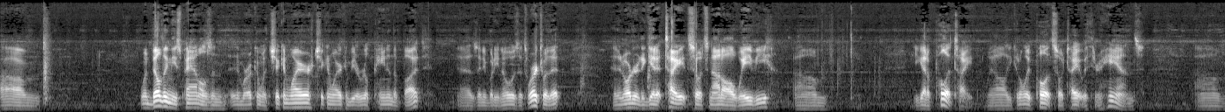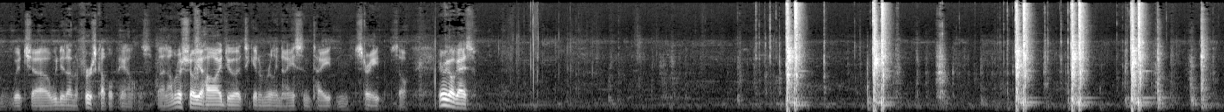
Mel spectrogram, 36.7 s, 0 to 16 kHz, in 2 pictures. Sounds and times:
Speech: 0:02.1 - 0:08.4, 0:09.2 - 0:12.4, 0:13.7 - 0:17.2, 0:18.0 - 0:25.6.

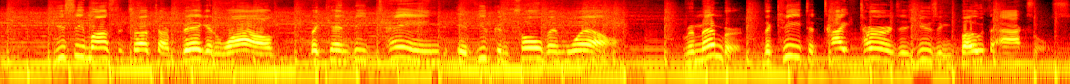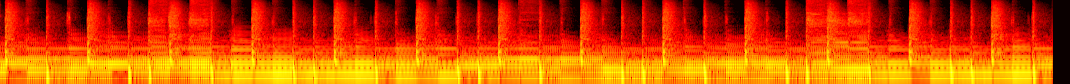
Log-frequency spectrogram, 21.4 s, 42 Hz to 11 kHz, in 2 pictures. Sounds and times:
Music: 0:00.0 - 0:21.2.

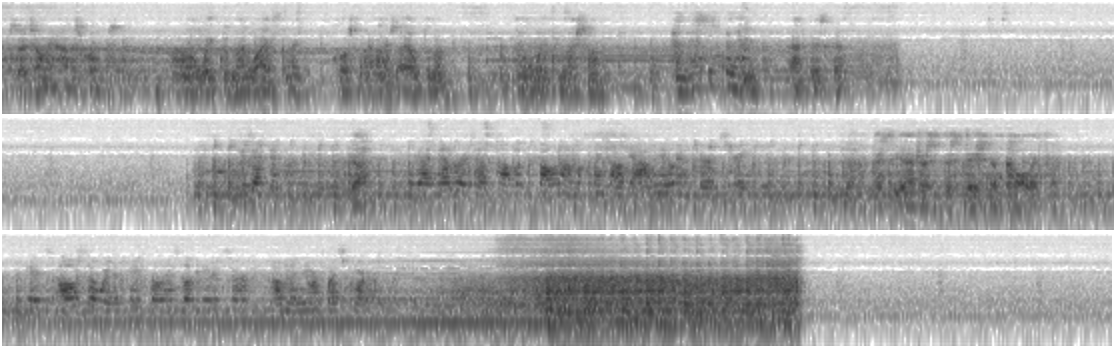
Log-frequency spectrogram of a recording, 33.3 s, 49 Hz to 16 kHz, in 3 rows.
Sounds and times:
Television: 0:00.0 - 0:33.3
Speech: 0:14.6 - 0:18.6, 0:22.5 - 0:26.1.

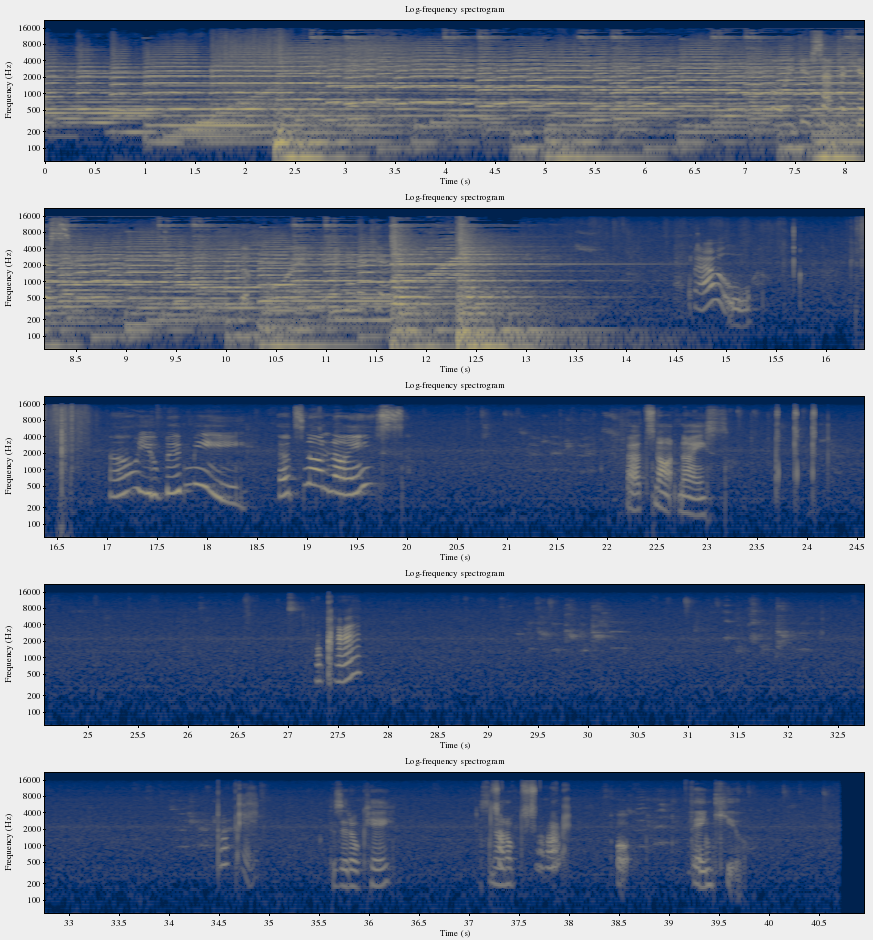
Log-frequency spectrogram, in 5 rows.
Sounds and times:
Speech: 0:07.4 - 0:08.7, 0:14.6 - 0:15.4, 0:17.0 - 0:20.0, 0:22.2 - 0:23.2, 0:27.3 - 0:27.8, 0:34.5 - 0:34.9, 0:35.6 - 0:36.3, 0:37.1 - 0:39.8
Bird: 0:21.1 - 0:22.2, 0:29.3 - 0:32.4, 0:34.0 - 0:34.9
Domestic animals, pets: 0:21.2 - 0:22.2, 0:23.7 - 0:24.5, 0:31.3 - 0:32.4, 0:34.0 - 0:35.0, 0:37.2 - 0:39.2.

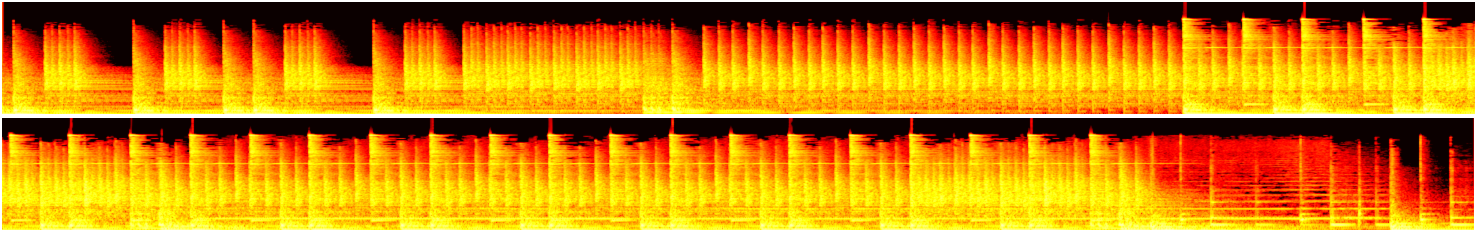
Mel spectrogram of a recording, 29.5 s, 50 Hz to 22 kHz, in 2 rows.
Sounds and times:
Bass drum: 0:00.0 - 0:04.5, 0:11.8 - 0:27.5
Background music: 0:00.0 - 0:29.4
Drum kit: 0:00.0 - 0:29.4
Theme music: 0:11.8 - 0:29.0.

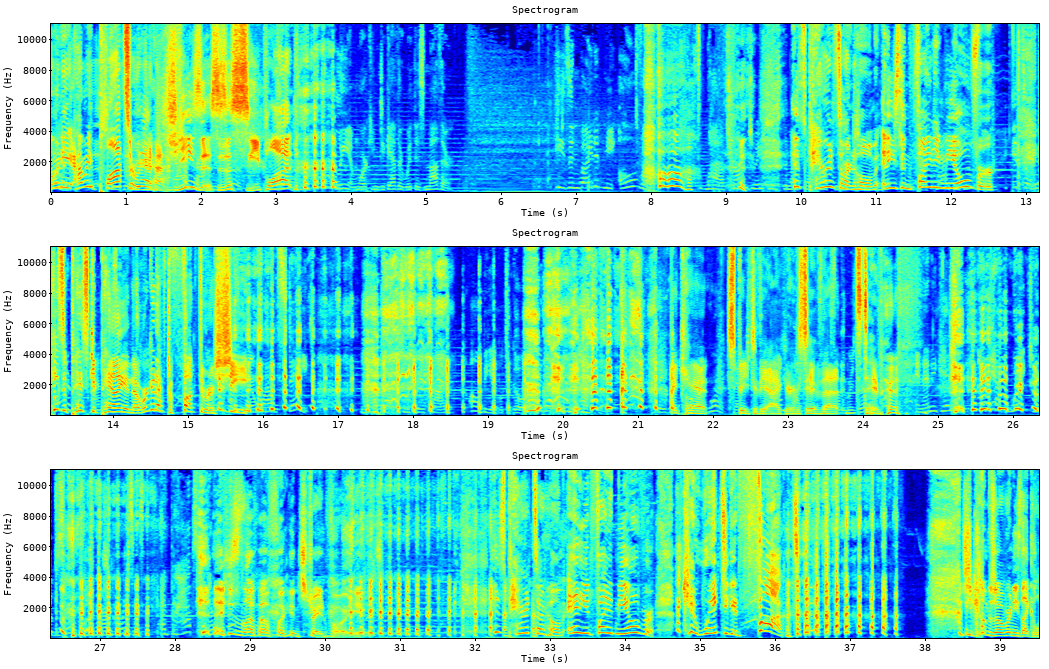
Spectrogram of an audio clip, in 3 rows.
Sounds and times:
Speech: 0:00.0 - 0:05.3, 0:08.7 - 0:16.7, 0:17.4 - 0:20.4, 0:21.2 - 0:30.8, 0:32.2 - 0:36.2, 0:38.5 - 0:39.5.

